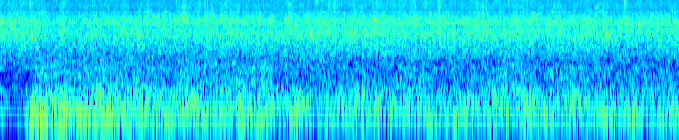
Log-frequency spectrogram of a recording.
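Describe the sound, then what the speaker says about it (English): A southern thunderstorm with steady rain and a low, continuous rolling rumble of thunder, strongest at the start and then sustained, with no voices present. "another beautiful southern thunderstorm today"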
